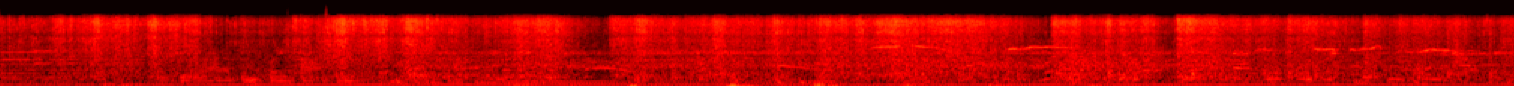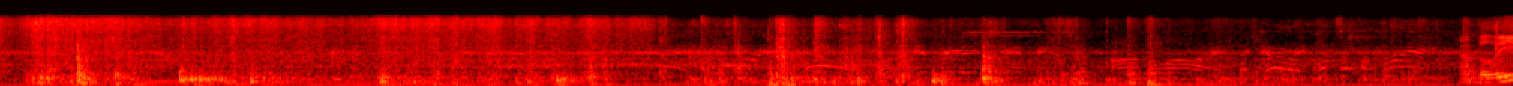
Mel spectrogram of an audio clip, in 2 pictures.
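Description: Plastic bag crinkling and rustling as a football helmet is handled and unwrapped, then a few knocks about halfway through as things are set down and a cardboard box is handled.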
